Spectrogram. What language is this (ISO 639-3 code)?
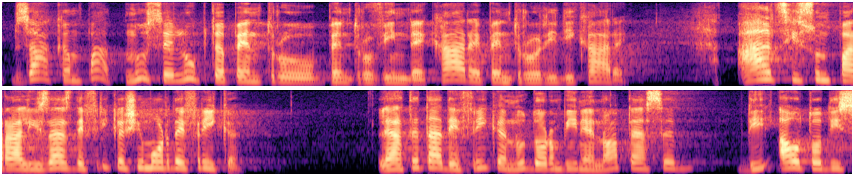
ron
